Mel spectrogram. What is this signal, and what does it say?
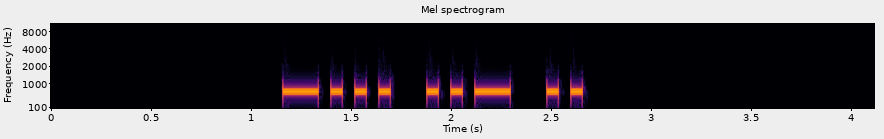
Morse code, heard as a keyed tone, about 20 wpm, 700 Hz. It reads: BUI
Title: Build A Word - 1 Letter At A Time - 5-Letter Words - 20wpm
